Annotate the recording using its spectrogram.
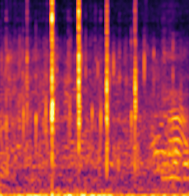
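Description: Four sharp clicks or knocks, evenly spaced about three a second, over a background of low voices and outdoor noise.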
